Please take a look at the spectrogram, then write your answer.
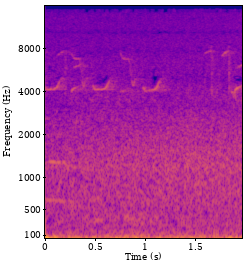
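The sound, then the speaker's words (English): Faint birdsong of a dawn chorus: scattered high, thin chirps and short trills from several birds over a steady low rumble and soft hiss, with no voices. “And at some point during their evolution, birds began to sing.”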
